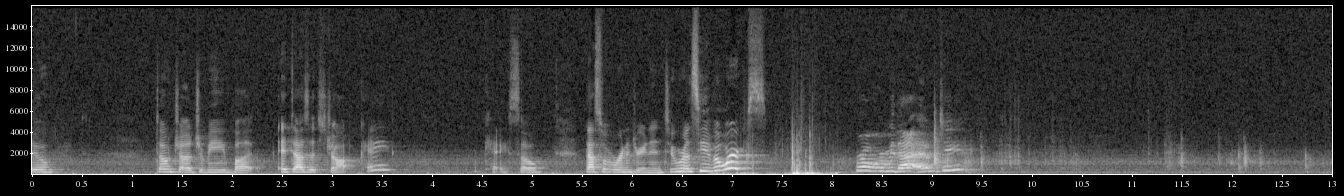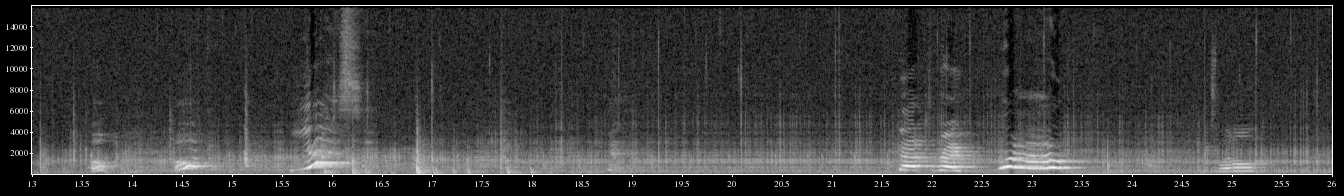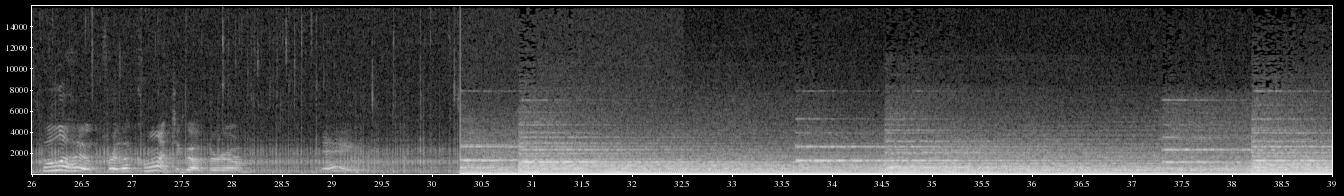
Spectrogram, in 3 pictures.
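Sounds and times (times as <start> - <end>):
faint steady hum: 0.0 - 16.6
woman exclaiming and laughing: 15.6 - 16.3, 22.7 - 23.5.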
